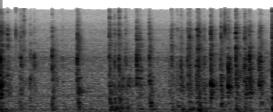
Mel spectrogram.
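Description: A short test password is typed on a computer keyboard, with quick, uneven clusters of crisp key clicks and a few louder strikes, close and alone with no talk.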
